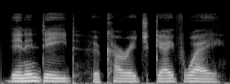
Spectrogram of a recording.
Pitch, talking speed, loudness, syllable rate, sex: 140 Hz, 155 wpm, -17 LUFS, 4.4 syllables/s, female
